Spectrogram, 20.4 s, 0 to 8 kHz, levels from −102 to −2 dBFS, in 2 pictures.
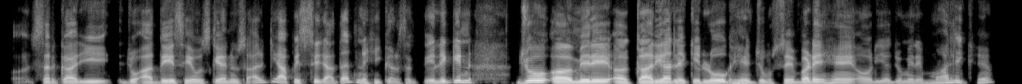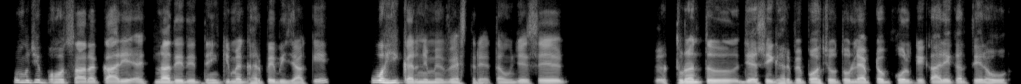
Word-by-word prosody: अ, - - -22
सरकारी 115 0 -2 0.2
जो 115 - 0
आदेश 125 +5 +1
है 120 - +2
उसके 110 +3 -1
अनुसार 110 +9 -4
कि, 195 - -7
"आप 145 -1 0
इससे 145 +4 -1
ज़्यादा 170 +5 -1
नहीं 110 -6 -4
कर 95 -3 -9
सकते।" 105 +5 -5
लेकिन, 175 +4 +2 0.5
जो 175 +3 +10
अ, 130 -5 +7
मेरे 145 +1 +8
अ, 115 -2 +3
कार्यालय 130 +2 +5
के 125 0 -2
लोग 130 +3 +4
हैं, 130 -1 0
जो 125 -1 -4
मुझसे 115 0 -2
बड़े 145 +3 +5
हैं 145 -1 0
और 110 0 -7
या 110 -1 -6
जो 115 - -7
मेरे 115 0 -6 0.2
मालिक 160 -1 -3
हैं, 165 +3 -3
वो 195 -1 -13
मुझे 190 +2 -3
बहुत 150 -2 -5
सारा 145 -1 -3
कार्य 130 -2 -2
इतना 140 +4 0
दे 120 -1 0
देते 110 +2 -6
हैं 130 0 -5
कि 130 - -8
मैं 125 -2 -3
घर 115 +2 -6
पे 135 - 0
भी 125 -1 -6
जाके 115 - -7 0.5
वही 170 -3 +4
करने 110 -3 -1
में 105 -1 -3
व्यस्त 105 0 -7
रहता 105 0 -10
हूँ, 105 0 -7
जैसे 120 +3 -2 1.0
अ, - - -6
तुरंत 120 -2 +2 0.4
जैसे 115 +1 -2
ही - - -1
घर 110 0 -5
पे 120 - -2
पहुँचो, 115 +1 -3
तो 120 +4 -4
लैपटॉप 115 0 -2
खोल 115 -2 0
के 115 - -6
कार्य 110 0 -3
करते 110 0 -5
रहो। 105 -2 -4
120 Hz, 205 wpm, -24 LUFS, 110-140 Hz, 1.0 s, जो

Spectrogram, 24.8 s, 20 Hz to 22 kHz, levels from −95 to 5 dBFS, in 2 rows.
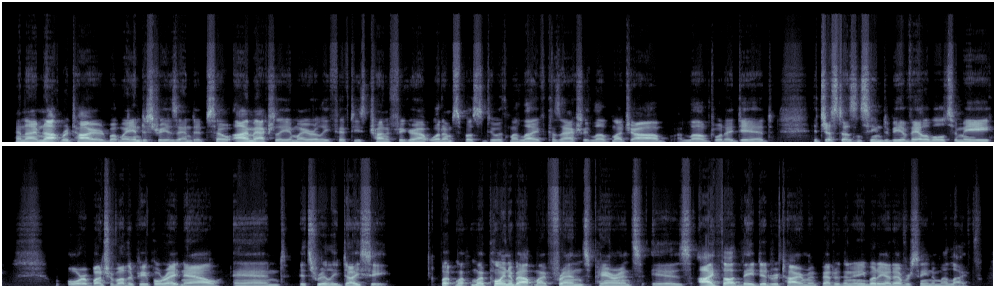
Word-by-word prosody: and 110 -1 -5
I'm 105 +1 +2
not 125 +1 +8
retired, 110 -8 +2
but - - -5
my 100 +1 -4
industry 110 -4 -2
has 90 +2 -8
ended. 85 -3 -9
So, - - -3
I'm 120 +2 +6
actually 105 -2 0
in 95 - -7
my 95 -1 -5
early 95 -1 -4
50s - - -12
trying 95 - -3
to 95 - -9
figure 100 -1 -5
out 90 -1 -2
what 100 0 -4
I'm 90 -1 -5
supposed 95 -1 -5
to 100 - -13
do 95 -3 -11
with 95 0 -11
my 85 - -7
life, 95 +1 -4
'cause 90 -1 -14
I 85 0 -2
actually 85 -1 -7
love 95 +3 -6
my 95 0 -3
job, 95 0 +1 0.2
I - - -19
loved 95 +2 -5
what 95 0 -7
I 90 - -6
did, 90 0 -5 0.5
it - - -11
just - - -1
doesn't 95 -1 -5
seem 100 -2 -3
to 95 - -10
be 100 0 -3
available 95 0 -1
to 95 - -7
me 100 0 +1 0.8
or 100 -1 0
a 95 - +2
bunch 100 0 +1
of 90 - -8
other 95 0 0
people 100 0 -2
right 110 +4 +4
now, 95 -2 +2
and 95 -3 -6 0.2
it's - - -5
really 100 -4 0
dicey. 90 - -1 0.6
But - - +2
my - - 0
my 120 - +4
point 150 +4 +6
about 110 -4 +7
my 100 -3 0
friend's 110 -2 0
parents 105 -6 0
is 90 -1 -6
I 135 - +10
thought 135 0 +4
they 105 +1 +1
did 105 0 -1
retirement 95 -1 0
better 95 0 -2
than 95 -1 -5
anybody 115 +1 +1
I'd 100 0 0
ever 105 0 -1
seen 100 -2 -5
in 95 - -8
my 90 -1 -8
life, 90 -1 -9
95 Hz, 200 wpm, -26 LUFS, 95-105 Hz, 0.8 s, I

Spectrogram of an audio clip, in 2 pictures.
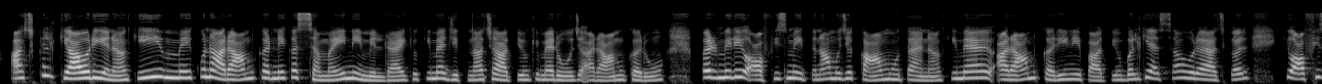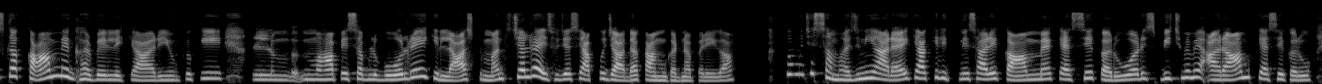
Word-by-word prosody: आजकल 375 +7 +1
क्या 275 -3 +8
हो 280 - +10
रही 300 -1 +7
है 260 - +5
ना 205 -1 +2
कि 290 +2 +3 0.2
मेरे 305 -1 +5
को 360 - -2
ना 340 -2 +6
आराम 235 +1 +5
करने 290 -1 +2
का 325 - +3
समय 210 -10 -1
ही 260 - +2
नहीं 275 -4 +3
मिल 185 -3 -1
रहा 190 0 -2
है, 195 - 0
क्योंकि 240 +5 -8
मैं 275 0 +1
जितना 215 -1 -3
चाहती 220 -3 0
हूँ 215 - -2
कि 235 - -8
मैं 220 -1 +1
रोज़ 195 +1 -2
आराम 190 0 -2
करूँ, 195 0 -3 0.4
पर 320 -1 +5
मेरे 320 +2 +3
ऑफ़िस 265 +2 -1
में 295 -1 +3
इतना 240 -1 -3
मुझे 270 +1 -1
काम 210 0 +1
होता 230 -2 -4
है 195 - -2
ना 185 0 -4
कि 275 - -5
मैं 295 +2 +2
आराम 225 +5 +1
कर 220 -5 -3
ही 225 +2 -1
नहीं 240 -1 -3
पाती 185 +1 -4
हूँ। 210 - -7
बल्कि 240 +6 -4
ऐसा 275 +1 -6
हो 300 -1 -2
रहा 255 -3 0
है 220 - +2
आजकल 230 +6 -4 0.4
कि 330 - -5
ऑफ़िस 260 +6 0
का 380 - +4 0.2
काम 325 +3 +4
मैं 375 -5 +1
घर 245 -2 -3
पे 220 0 -2
लेके 215 0 -5
आ 185 -1 -1
रही 195 +1 -5
हूँ, 200 -1 -7
क्योंकि 275 +5 -5 0.3
लम्ब 220 0 -6
वहाँ 225 +1 +2
पे 265 - -2
सब 250 -2 -3
लोग 225 -1 -4
बोल 220 +3 0
रहे 325 +5 +1
हैं 365 -1 0
कि 275 -5 -5
लास्ट 200 +4 -1
मंथ 210 +5 -3
चल 340 0 +3
रहा 380 +1 +3
है, 325 - +4
इस 235 - -7
वज़ह 245 +2 -2
से 245 - -5
आपको 265 +5 -1
ज़्यादा 210 -3 +1
काम 195 -2 0
करना 180 -1 -5
पड़ेगा। 175 +3 -7 0.5
तो 470 - -4
मुझे 475 +1 -7
समझ 225 - -2
नहीं 280 +4 +1
आ 245 -3 +5
रहा 205 0 +2
है 230 - +3
कि 285 - -4
आखिर 280 +2 0
इतने 255 -2 -6
सारे 255 0 +1
काम 205 -1 +3
मैं 245 +1 +1
कैसे 245 +3 -2
करूँ 200 -1 -1
और 240 +2 -1
इस 265 0 -8
बीच 270 +2 -3
में 310 - +1
मैं 330 +1 0
आराम 215 +8 +2
कैसे 250 -3 -3
करूँ? 205 -1 -4
235 Hz, 250 wpm, -22 LUFS, 210-280 Hz, 0.5 s, हो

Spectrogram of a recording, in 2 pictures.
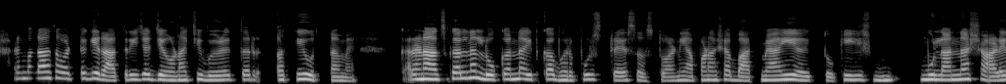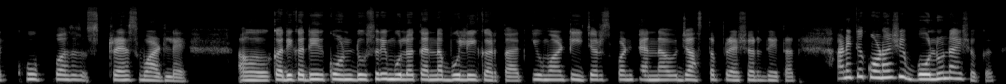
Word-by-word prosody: आणि 270 - -8
मला 280 0 +1
असं 295 0 -2
वाटतं 270 0 -5
की 270 - +4
रात्रीच्या 220 +4 0
जेवणाची 205 +1 0
वेळ 205 +1 0
तर 215 -1 -4 0.2
अतिउत्तम 215 -5 -1
आहे 165 - -11 0.5
कारण 240 +1 +3
आजकाल 245 +3 +4
ना 310 - +3
लोकांना 245 0 +2
इतका 230 0 -1
भरपूर 200 +3 -2
स्ट्रेस 200 -3 -7
असतो 175 -1 -9
.आणि 180 +3 -4
आपण 205 +3 -3
अशा 205 +1 -3
बातम्याही 205 +5 +1
ऐकतो 185 -3 -5
की 210 -1 -1 0.6
मुलांना 225 +1 +4
शाळेत 210 -5 -1
खूपच 230 -1 -2 0.2
स्ट्रेस 205 -1 -1
वाढला 180 -3 -1
आहे. 155 - -6 0.5
अ, 195 - -1 0.3
कधी-कधी 220 +1 +4
कोण 225 -2 +4
दुसरी 230 +2 +3
मुलं 225 -1 +4
त्यांना 220 -1 +2
बुली 220 -1 +4
करतात 180 -2 -3
किंवा 215 -1 0
टीचर्स 215 -1 -3
पण 220 -1 -2
त्यांना 210 0 0
जास्त 210 0 -2
प्रेशर 200 -1 -3
देतात. 185 -2 -6 0.4
आणि 300 +3 +2
ते 360 - +2
कोणाशी 320 +2 +4 0.2
बोलू 235 +2 +7
नाही 280 -2 +1
शकत. 180 -7 -12
220 Hz, 155 wpm, -23 LUFS, 200-235 Hz, 0.6 s, बोलू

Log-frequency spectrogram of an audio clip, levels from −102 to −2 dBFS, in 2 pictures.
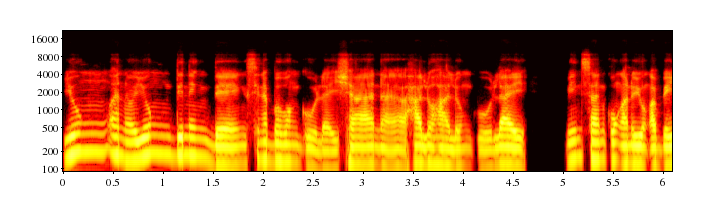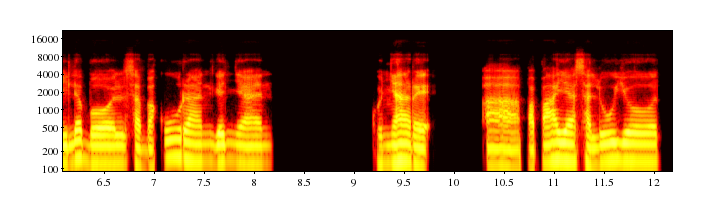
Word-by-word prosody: Yung 195 +4 -2
ano, 165 -5 -1
'yong 175 +3 0
dinengdeng, 140 -9 +1
sinabawang 130 -2 -4
gulay 100 -3 -4
siya 120 +3 0
na 105 -2 -3
halo-halong 115 -2 -1
gulay. 110 +1 +1 0.4
Minsan 145 0 -1
kung 135 -4 +1
ano 125 - -1
'yong 125 -2 +1
available 125 +1 +2
sa 125 - -2
bakuran, 140 +2 0
ganyan. 125 -2 -1 1.0
Kunyari, 125 -2 +3 0.6
ah, 105 -2 +1
papaya, 135 +5 +3
saluyot, 135 +2 +1
125 Hz, 110 wpm, -24 LUFS, 115-140 Hz, 1.0 s, Kunyari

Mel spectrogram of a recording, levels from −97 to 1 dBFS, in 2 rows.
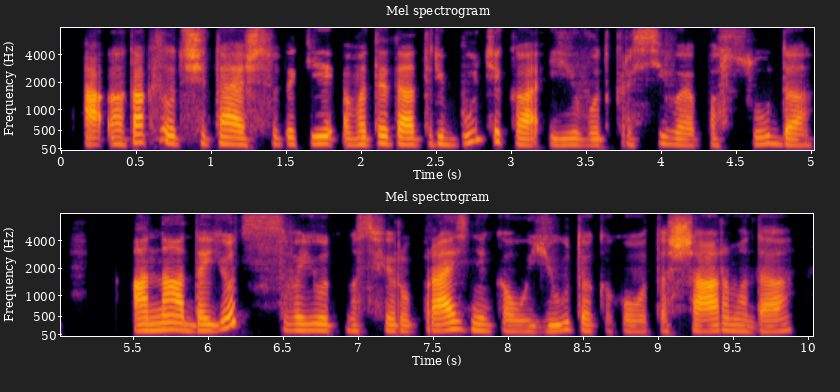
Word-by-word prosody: А - - +7
а 165 0 0
как 210 0 +4
вот 180 -5 -1
считаешь, 165 -4 +4
всё-таки 175 +1 -2
вот 165 +4 -3
эта 175 -3 +4
атрибутика 175 - -2
и 150 0 -6
вот 145 0 -8
красивая 150 -2 -5
посуда, 150 +1 -4 0.5
она 165 +3 +5
даёт 150 0 0
с - - -9
свою 160 -1 -3
атмосферу 145 -1 -6
праздника, 155 0 +2
уюта, 140 +3 -5
какого-то 130 -2 -10
шарма, 140 0 +5
да? 135 +4 -2
155 Hz, 135 wpm, -23 LUFS, 145-170 Hz, 0.5 s, А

